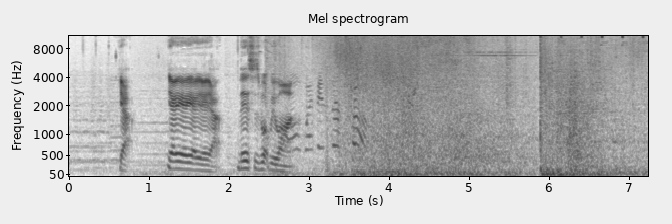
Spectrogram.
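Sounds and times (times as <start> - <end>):
speech: 0.6 - 3.6
sharp blast: 3.0 - 7.2
heavy rumbling ammunition explosion: 3.2 - 7.2.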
